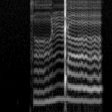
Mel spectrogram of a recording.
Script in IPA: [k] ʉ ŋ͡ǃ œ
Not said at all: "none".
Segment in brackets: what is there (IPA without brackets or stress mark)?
k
